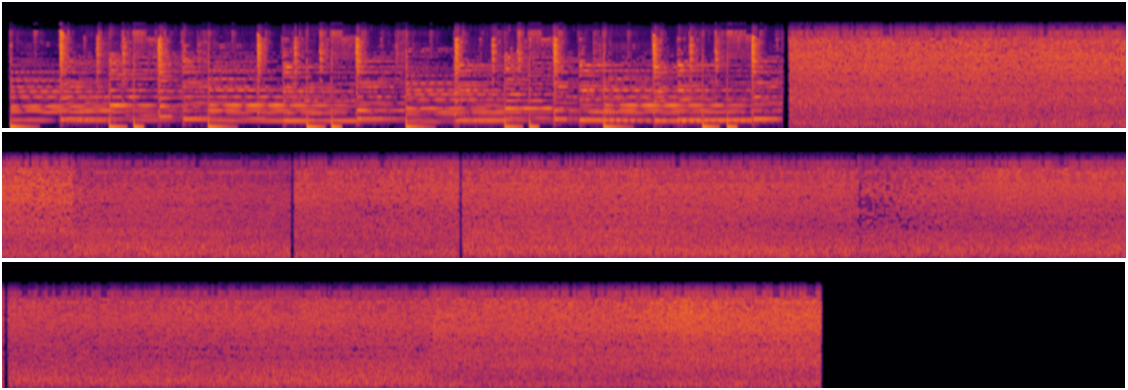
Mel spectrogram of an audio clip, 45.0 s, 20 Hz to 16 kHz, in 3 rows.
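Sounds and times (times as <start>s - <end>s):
ocean waves breaking: 10.0s - 40.9s.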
